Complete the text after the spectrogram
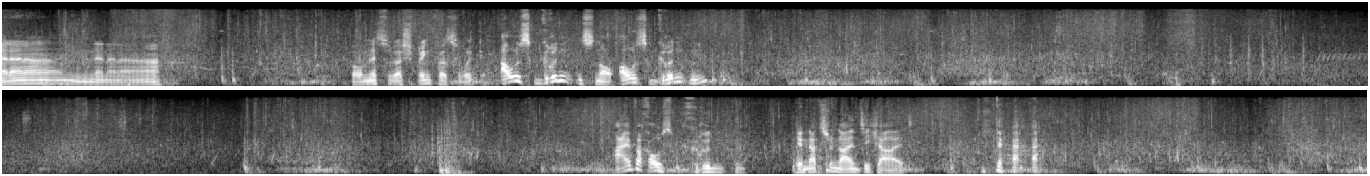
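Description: Ocean waves wash and splash.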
